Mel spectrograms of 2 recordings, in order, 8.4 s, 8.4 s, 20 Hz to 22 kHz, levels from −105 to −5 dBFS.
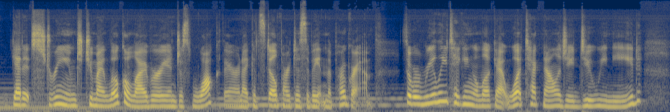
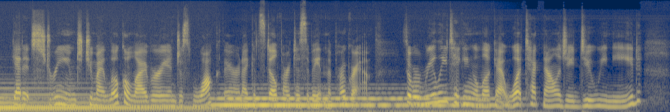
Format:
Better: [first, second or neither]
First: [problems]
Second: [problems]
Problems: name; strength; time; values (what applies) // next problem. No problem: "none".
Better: first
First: background music; faint; until 6 s; 20 dB below the speech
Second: background music; loud; until 6 s; 1 dB below the speech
